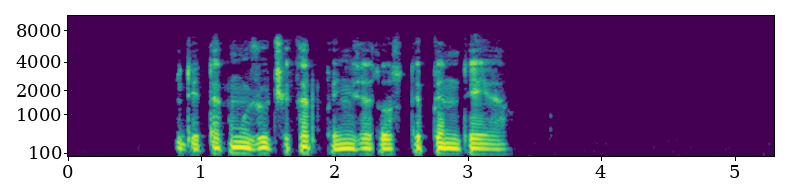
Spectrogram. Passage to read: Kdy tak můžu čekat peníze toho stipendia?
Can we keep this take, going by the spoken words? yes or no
yes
